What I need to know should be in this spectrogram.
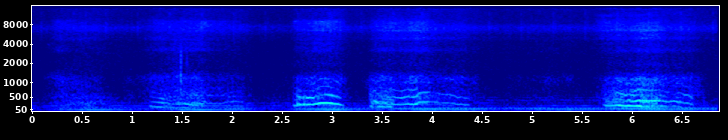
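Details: Soft, squeaky, whistling snores from a 1-month-old infant, about two per breath cycle over a steady background hum; noisy infant sleep breathing, snoring.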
